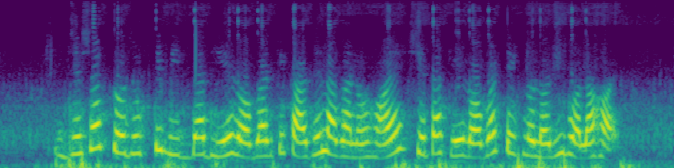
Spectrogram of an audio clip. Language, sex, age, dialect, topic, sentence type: Bengali, female, <18, Standard Colloquial, agriculture, statement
